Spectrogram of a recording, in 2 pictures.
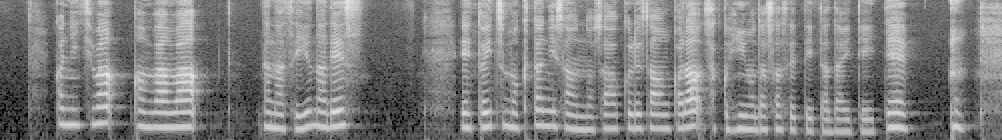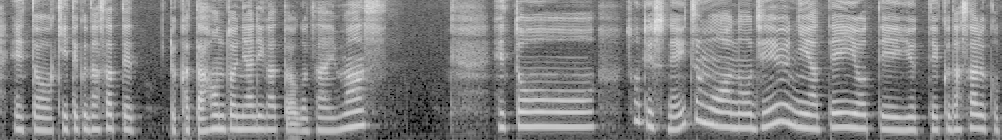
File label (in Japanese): フリートーク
